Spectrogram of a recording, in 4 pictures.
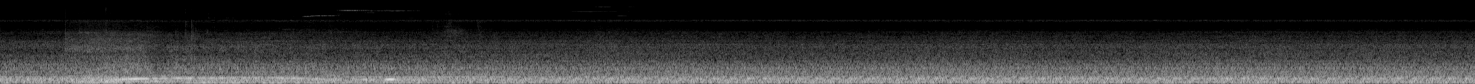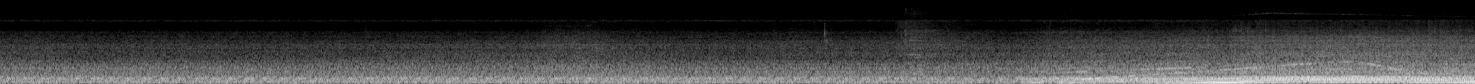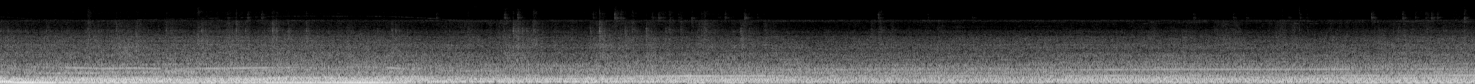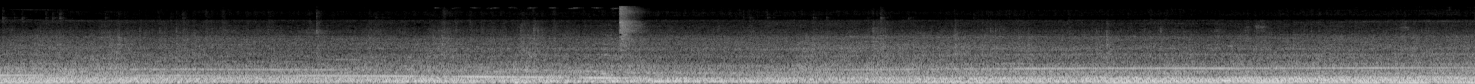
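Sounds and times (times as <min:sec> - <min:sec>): bus diesel engine: 0:00.0 - 0:59.0
drivetrain whine: 0:24.6 - 0:59.0.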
